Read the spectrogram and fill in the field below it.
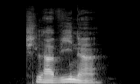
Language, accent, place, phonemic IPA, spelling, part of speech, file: German, Germany, Berlin, /ʃlaˈviːnɐ/, Schlawiner, noun, De-Schlawiner.ogg
- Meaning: 1. rascal, scamp (playful, impish youngster) 2. slyboots (clever or cunning person)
